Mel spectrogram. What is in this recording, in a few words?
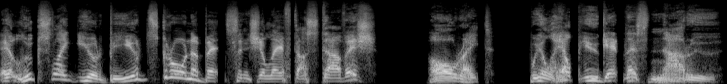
Male Dwarf In Game Victory Pre Explosion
